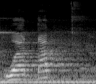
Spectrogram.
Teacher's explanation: Yang pertama watab, ditahan dulu baru dipantulkan. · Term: qalqalah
